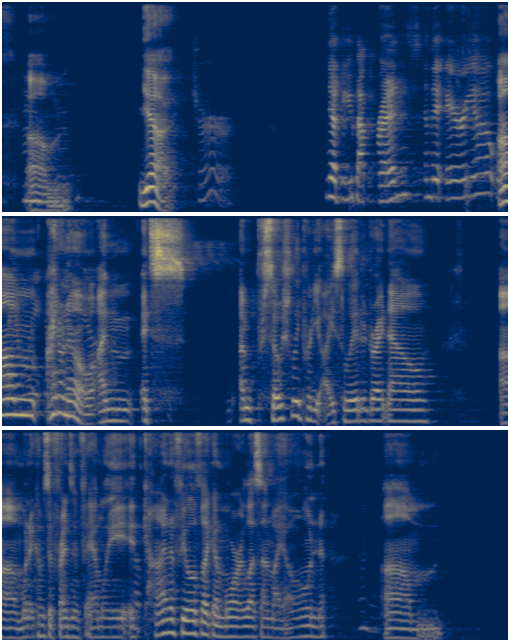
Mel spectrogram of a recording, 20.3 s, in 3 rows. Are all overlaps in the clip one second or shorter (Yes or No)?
No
